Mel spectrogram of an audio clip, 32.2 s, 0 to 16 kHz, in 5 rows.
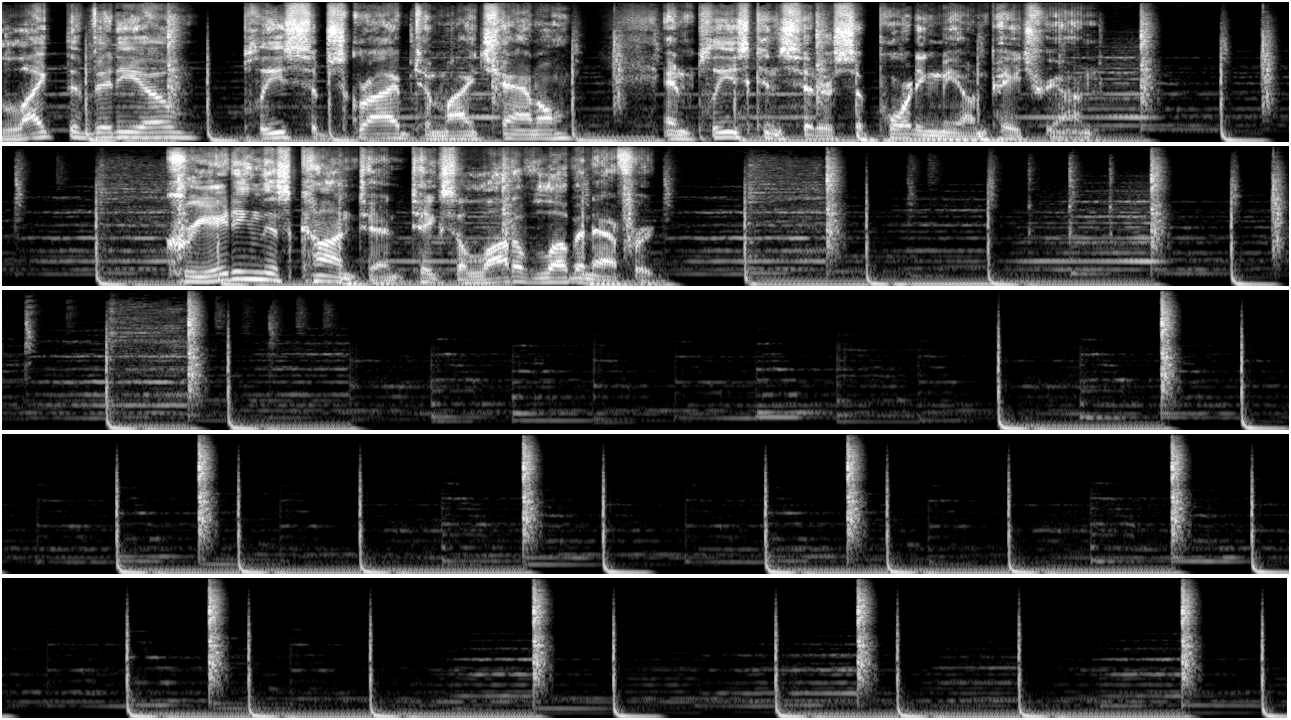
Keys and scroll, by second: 6.4 ctrl+v.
